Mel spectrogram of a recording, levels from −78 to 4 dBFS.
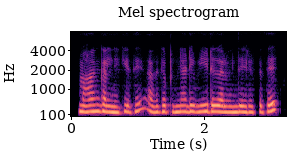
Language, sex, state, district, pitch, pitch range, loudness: Tamil, female, Tamil Nadu, Kanyakumari, 220 Hz, 210-225 Hz, -14 LUFS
